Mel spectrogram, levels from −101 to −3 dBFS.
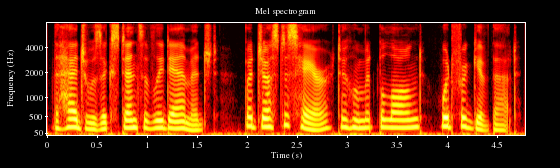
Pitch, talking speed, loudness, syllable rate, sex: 190 Hz, 190 wpm, -20 LUFS, 6.7 syllables/s, female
